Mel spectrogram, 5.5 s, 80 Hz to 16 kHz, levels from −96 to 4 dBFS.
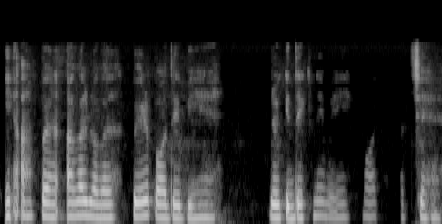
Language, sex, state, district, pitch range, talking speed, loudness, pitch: Hindi, female, Uttar Pradesh, Varanasi, 205-225 Hz, 140 wpm, -25 LUFS, 215 Hz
